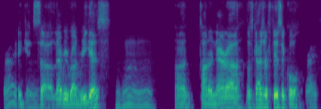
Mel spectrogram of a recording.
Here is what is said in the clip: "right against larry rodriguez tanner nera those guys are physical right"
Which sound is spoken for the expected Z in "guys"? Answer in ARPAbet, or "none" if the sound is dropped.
Z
